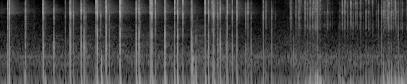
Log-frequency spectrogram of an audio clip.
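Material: Plastic.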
